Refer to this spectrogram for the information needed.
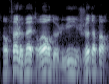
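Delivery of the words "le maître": usual speaking voice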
